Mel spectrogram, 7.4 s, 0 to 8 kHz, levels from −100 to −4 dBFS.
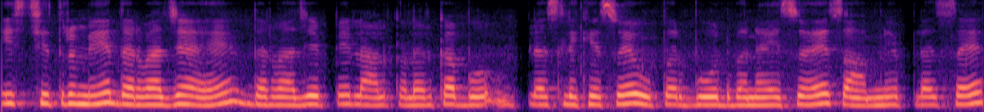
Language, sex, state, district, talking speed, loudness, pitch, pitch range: Hindi, female, Uttar Pradesh, Etah, 180 wpm, -31 LUFS, 220 Hz, 210-235 Hz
